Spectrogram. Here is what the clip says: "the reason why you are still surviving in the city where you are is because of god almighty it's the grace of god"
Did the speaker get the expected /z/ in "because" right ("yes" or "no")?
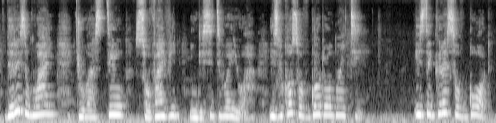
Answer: no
